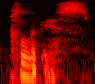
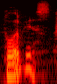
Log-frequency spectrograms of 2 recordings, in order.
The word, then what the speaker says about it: Polybius: We're going to be talking about Polybius, or Polybius, if that's how you No, prefer to pronounce it. it's But it's definitely Polybius.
